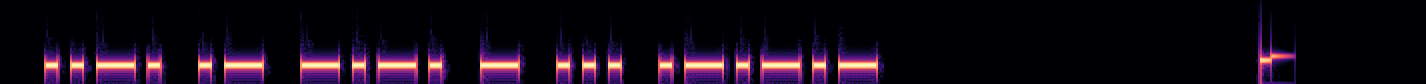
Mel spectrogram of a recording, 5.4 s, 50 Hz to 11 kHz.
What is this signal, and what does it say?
Morse code, heard as a keyed tone, about 25 wpm, 700 Hz. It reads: FACTS.
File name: practice / 25wpm / Sentences with 2-Word Phrases - 25wpm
